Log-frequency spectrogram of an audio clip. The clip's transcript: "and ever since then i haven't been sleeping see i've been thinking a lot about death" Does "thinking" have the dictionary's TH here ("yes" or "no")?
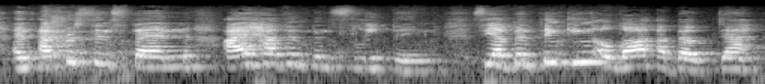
yes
